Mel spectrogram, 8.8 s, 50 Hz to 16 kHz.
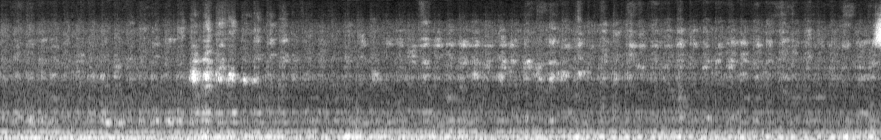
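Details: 1972 Chevy Nova restomod V8 at idle: deep, steady low rumble with an even beat and no misses or knocks, a healthy engine with a good exhaust note.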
